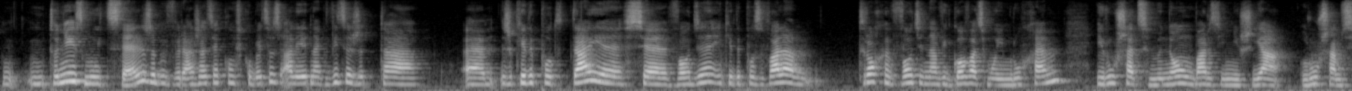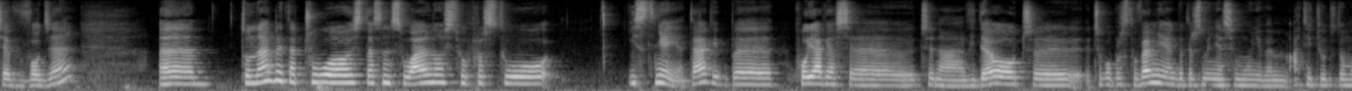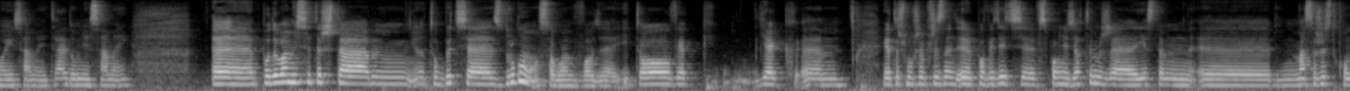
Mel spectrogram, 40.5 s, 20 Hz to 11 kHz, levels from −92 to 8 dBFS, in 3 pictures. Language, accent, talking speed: Polish, native, 150 wpm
